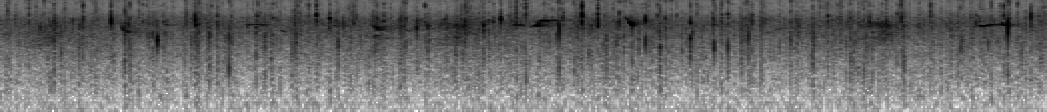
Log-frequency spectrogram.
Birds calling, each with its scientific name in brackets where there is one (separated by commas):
Omao (Myadestes obscurus), Iiwi (Drepanis coccinea), Warbling White-eye (Zosterops japonicus)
